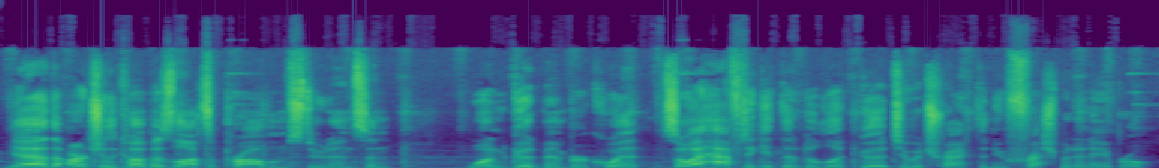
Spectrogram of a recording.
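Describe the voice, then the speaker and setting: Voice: mid-range voice, expressive, brisk, fairly bright tone, close to an everyday voice. A game player voicing a frank, tomboyish teenage schoolgirl from a visual novel, blunt and friendly, with music behind. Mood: frank, eager. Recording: music under the voice.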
